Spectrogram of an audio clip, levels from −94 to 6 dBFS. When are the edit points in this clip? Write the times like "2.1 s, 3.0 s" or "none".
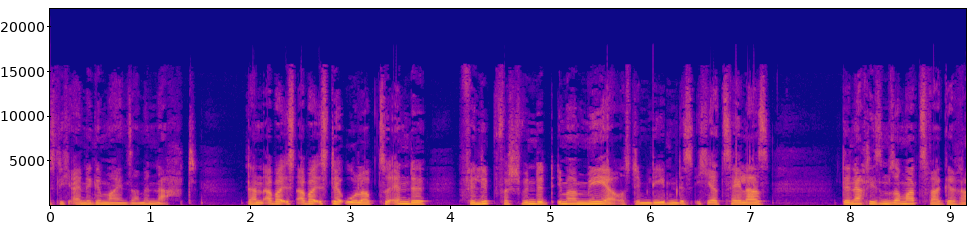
2.5 s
